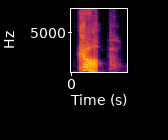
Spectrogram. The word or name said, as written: cup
